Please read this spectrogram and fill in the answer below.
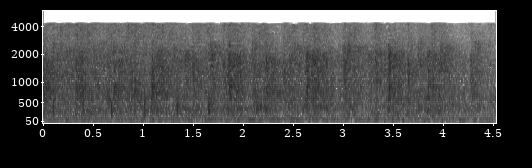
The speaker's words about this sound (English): These are the men. Be a man, men. Can we? The rest of you, give them a round of applause.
